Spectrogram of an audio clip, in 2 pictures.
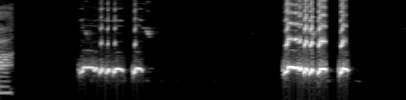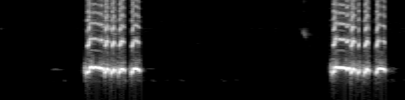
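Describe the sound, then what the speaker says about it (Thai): A zebra dove gives short, trilling, staccato coo phrases, four separate bursts spaced a couple of seconds apart against silence, close and clear with no voices. "เสียงนก เขาชวา"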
